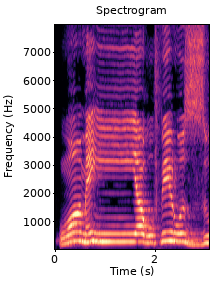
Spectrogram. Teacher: नून साकिन के बाद जो है या आ रहा है और या जो है हरूफ यरमलून में से है, तो यहाँ पर इदगाम होगा, थोड़ा सा हम गुन्ने के साथ पढ़ेंगे।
